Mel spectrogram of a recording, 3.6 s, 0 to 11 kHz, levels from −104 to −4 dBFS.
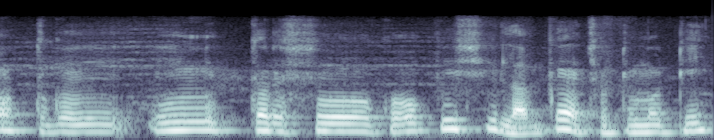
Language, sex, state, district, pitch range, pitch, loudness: Rajasthani, male, Rajasthan, Churu, 130-160 Hz, 145 Hz, -17 LUFS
